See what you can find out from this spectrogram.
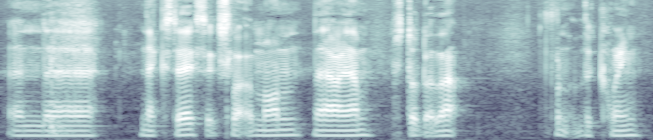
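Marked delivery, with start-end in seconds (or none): none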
